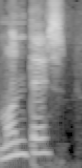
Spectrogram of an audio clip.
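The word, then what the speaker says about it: Montès: Y entonces, a raíz de ahí, se cambió el nombre, se puso el nombre artístico de Lola Montes, con ese acento grave que tienen los franceses para indicar que la S pronuncia.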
